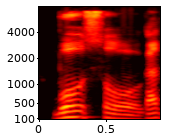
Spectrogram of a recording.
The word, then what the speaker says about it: Warsaw: 영어식 발음은 모소가 되겠습니다.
